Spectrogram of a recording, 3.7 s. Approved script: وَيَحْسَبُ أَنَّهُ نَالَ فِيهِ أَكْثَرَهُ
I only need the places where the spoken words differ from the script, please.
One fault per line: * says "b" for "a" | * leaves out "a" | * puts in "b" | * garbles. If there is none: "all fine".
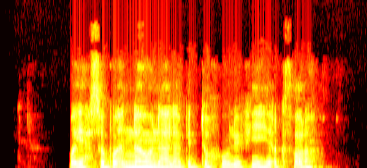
* puts in "بِالدُّخُولِ"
